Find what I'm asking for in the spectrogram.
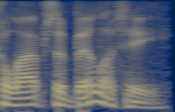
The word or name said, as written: collapsibility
